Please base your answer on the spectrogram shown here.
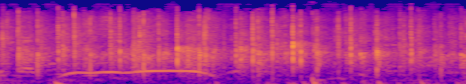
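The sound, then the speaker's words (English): Audience applause for a group of women singers, a dense patter of many hands clapping steadily throughout, with a thin voice-like tone gliding above it early on. “Wow, ladies, fantastic job. Great. Let's clap for them again, too.”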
